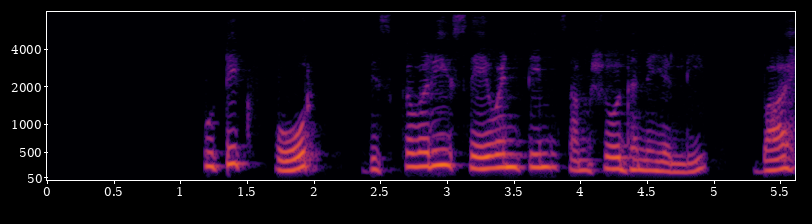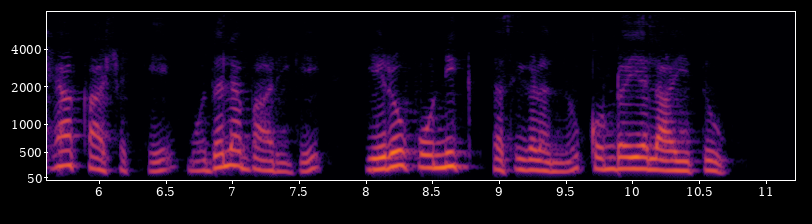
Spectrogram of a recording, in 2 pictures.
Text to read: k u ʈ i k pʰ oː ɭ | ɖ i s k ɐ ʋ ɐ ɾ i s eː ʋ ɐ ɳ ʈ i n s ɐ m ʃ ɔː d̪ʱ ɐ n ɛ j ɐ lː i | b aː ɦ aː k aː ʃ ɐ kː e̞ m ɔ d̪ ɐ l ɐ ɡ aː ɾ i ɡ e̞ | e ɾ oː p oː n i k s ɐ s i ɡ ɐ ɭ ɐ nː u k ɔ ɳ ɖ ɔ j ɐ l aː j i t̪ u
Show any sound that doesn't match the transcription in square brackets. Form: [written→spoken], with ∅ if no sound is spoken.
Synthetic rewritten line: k u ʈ i k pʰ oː [ɭ→ɾ] | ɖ i s k ɐ ʋ ɐ ɾ i s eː ʋ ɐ ɳ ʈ i n s ɐ m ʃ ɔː d̪ʱ ɐ n ɛ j ɐ lː i | b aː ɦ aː k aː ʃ ɐ kː e̞ m ɔ d̪ ɐ l ɐ [ɡ→b] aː ɾ i ɡ e̞ | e ɾ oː p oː n i k s ɐ s i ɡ ɐ ɭ ɐ nː u k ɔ ɳ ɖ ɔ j ɐ l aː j i t̪ u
